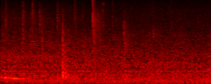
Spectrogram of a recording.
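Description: A drawn-out, low voice trails off and fades right at the start, then the classroom is quiet, with room tone and a few faint clicks like small movements.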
